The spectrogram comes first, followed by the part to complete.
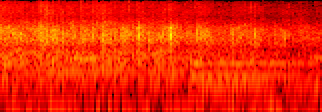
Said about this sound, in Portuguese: Pode, pode aplaudir a Ele.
